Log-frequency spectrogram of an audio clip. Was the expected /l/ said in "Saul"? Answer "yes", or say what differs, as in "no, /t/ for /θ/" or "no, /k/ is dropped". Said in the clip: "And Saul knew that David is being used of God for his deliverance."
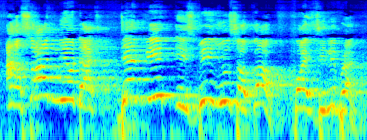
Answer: no, /n/ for /l/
